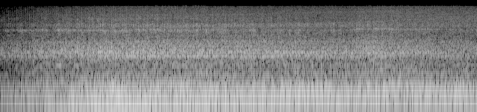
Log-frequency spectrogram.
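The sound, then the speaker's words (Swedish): Tour bus engine as the vehicle pulls away late at night, carrying a rock band south toward the next city. A steady, loud, low rumble with broad hiss swells over the first second, then holds even throughout with no voices. “Chauffören kör ut på vägarna och styr söderut mot nästa stad och nästa konsert.”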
